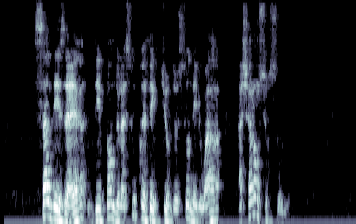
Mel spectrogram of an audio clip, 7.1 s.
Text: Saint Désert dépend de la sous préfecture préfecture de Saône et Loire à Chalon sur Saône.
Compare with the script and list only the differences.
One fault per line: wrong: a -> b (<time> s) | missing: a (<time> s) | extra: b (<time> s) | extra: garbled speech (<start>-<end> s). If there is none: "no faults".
missing: préfecture (3.4 s)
